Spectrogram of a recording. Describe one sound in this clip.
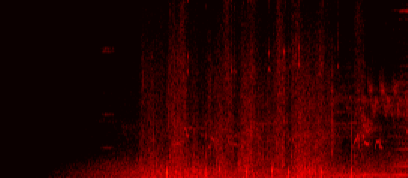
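Footsteps patter across grass and stone.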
